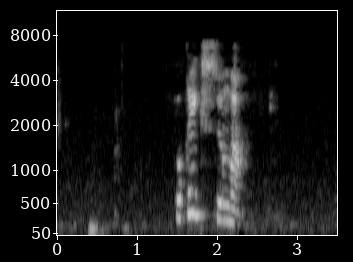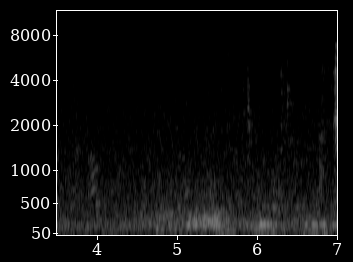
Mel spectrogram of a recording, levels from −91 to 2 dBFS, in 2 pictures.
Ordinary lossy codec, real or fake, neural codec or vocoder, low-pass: MP3, 48 kbps; real; none; 7.2 kHz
